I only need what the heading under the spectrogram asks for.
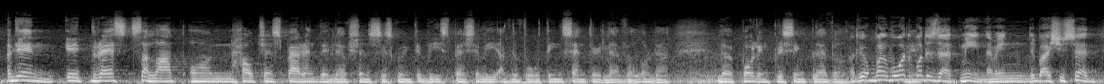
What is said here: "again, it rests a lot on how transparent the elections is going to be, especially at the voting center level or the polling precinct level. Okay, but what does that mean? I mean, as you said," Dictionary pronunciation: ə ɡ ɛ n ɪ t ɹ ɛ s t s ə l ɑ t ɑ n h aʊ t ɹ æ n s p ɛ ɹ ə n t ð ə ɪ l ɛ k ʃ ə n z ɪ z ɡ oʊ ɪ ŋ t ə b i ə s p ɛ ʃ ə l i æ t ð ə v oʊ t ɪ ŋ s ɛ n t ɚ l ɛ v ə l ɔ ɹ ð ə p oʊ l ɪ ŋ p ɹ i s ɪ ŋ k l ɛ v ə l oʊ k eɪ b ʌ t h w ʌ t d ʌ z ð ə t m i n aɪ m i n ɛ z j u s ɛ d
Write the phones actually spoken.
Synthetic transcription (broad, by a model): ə ɡ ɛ n ɪ t ɹ ɛ s t s ə l ɑ t ɑ n h aʊ t ɹ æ n s p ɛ ɹ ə n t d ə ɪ l ɛ k ʃ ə n s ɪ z ɡ oʊ ɪ ŋ t ə b i ə s p ɛ ʃ ə l i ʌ t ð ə v oʊ t ɪ ŋ s ɛ n t ɚ l ɛ v ə l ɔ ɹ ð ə p oʊ l ɪ ŋ p ɹ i s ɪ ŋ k l ɛ v ə l oʊ k eɪ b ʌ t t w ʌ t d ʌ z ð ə t m i n aɪ m i n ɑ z j u s ɛ d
